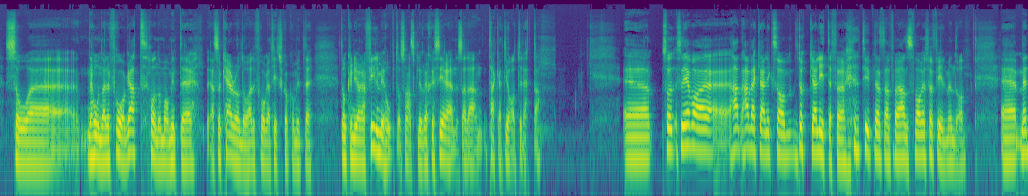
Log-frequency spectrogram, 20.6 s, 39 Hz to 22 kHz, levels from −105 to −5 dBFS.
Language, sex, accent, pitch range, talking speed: Swedish, male, Norwegian, 120-170 Hz, 155 wpm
